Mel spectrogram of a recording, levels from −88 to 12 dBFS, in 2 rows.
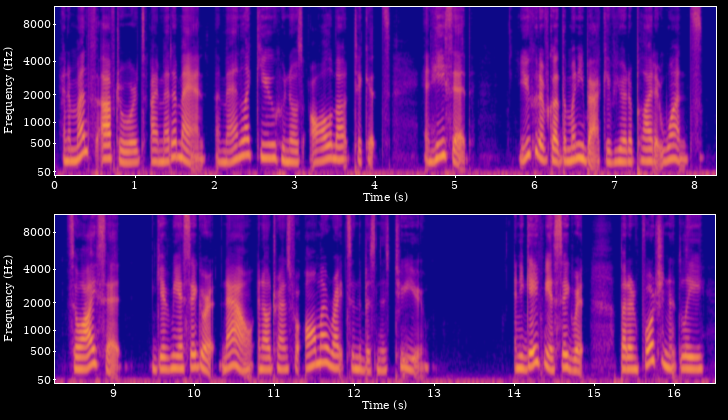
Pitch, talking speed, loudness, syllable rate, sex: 210 Hz, 210 wpm, -20 LUFS, 6.3 syllables/s, female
